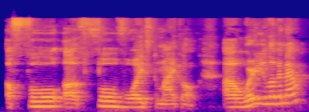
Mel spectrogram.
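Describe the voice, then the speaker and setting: A man's voice: medium pitch, sing-song, normal speed. A man hosting an online game night over a video call, chatty, upbeat and self-deprecating. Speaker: game show host.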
